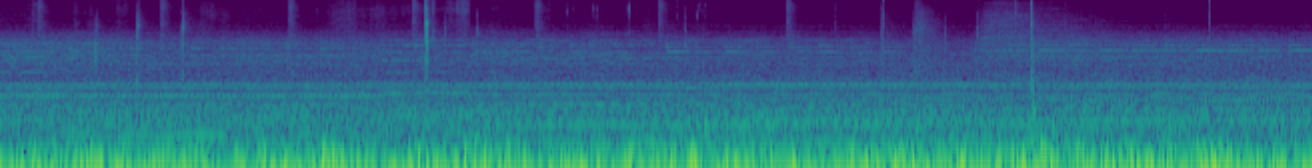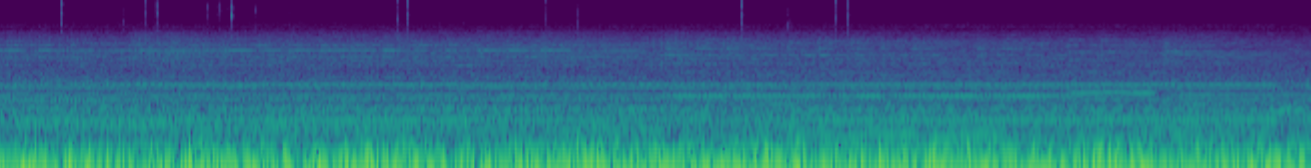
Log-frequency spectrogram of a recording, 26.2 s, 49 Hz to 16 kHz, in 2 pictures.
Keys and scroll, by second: 10.5 ctrl+z.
